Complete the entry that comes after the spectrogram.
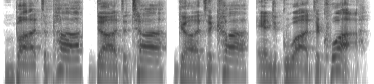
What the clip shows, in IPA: b to p, d to t, g to k, and gʷ to kʷ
